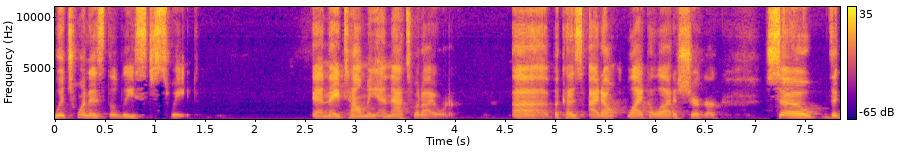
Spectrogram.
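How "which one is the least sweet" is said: plain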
